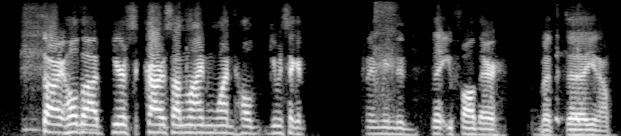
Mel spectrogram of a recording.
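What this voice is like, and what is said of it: Accurate Dave Filoni impression. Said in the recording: “That was dead on Dave Filoni impersonation.”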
